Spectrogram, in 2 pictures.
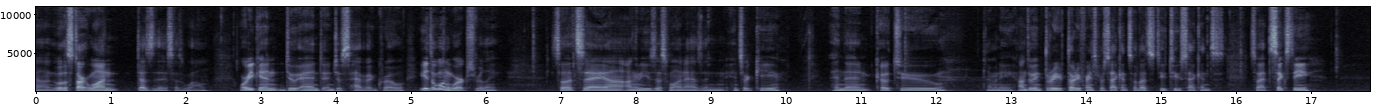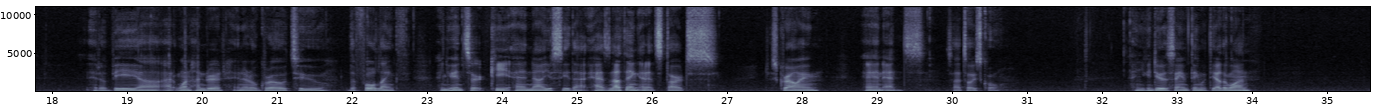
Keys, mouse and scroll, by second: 0.5-6.0 drag, 8.4-12.7 drag, 12.7-14.0 middle drag, 15.8-18.1 drag, 19.5-21.3 drag, 22.8-24.7 drag, 24.8-26.5 drag, 32.5-33.8 drag, 33.8-35.4 middle drag, 35.4-35.5 drag.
